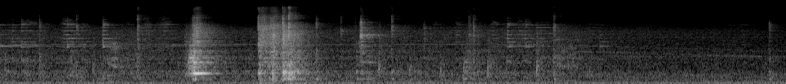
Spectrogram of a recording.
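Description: A cable rattles and scrapes against metal.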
